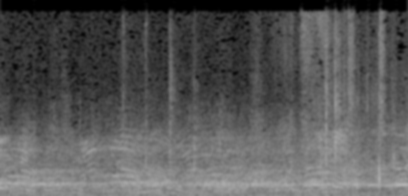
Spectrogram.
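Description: Several men's voices talking over one another, with a single sharp click near the end.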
